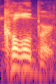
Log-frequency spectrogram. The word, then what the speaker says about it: Colbert: I got my pronouncer before the game, and you know how there's Stephen Colbert, the talk show host. Cheyenne apparently goes with Colbert? Colbert.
